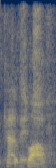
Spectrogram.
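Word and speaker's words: Katowice: Um, and the only flights we could get were to Katovich I think it's pronounced.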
